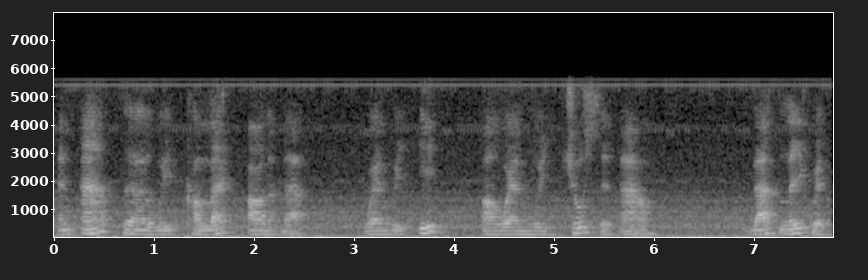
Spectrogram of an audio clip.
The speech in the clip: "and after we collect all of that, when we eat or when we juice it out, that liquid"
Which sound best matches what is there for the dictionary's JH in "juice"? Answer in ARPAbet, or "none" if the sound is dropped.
CH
